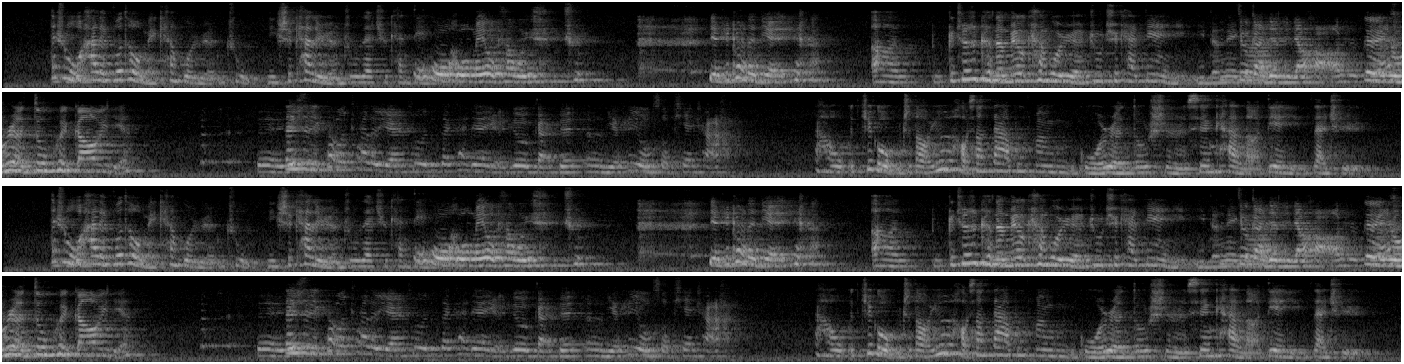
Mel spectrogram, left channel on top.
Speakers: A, on the left; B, on the right.
A: 但是我《哈利波特》我没看过原著，
B: 嗯，
A: 你是看了原著再去看电影吗？
B: 我我我没有看过原著，<laughs> 也是看的电影，
A: 嗯，就是可能没有看过原著去看电影，你的那个
B: <laughs> 就感觉比较好，是吧？
A: 对容忍度会高一点。
B: <laughs> 对，
A: 但是
B: 也许他们看了原著，再看电影，就感觉嗯，也是有所偏差。
A: 啊，我这个我不知道，因为好像大部分国人都是先看了电影再去
B: 嗯，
